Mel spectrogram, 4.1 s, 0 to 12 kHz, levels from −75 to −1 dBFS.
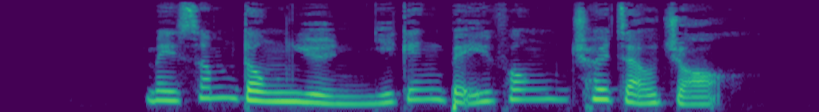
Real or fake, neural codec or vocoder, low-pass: real; none; 10.8 kHz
